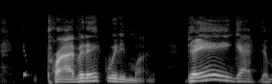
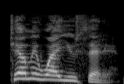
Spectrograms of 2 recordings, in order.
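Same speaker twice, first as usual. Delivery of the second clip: ordinary talk, nothing marked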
